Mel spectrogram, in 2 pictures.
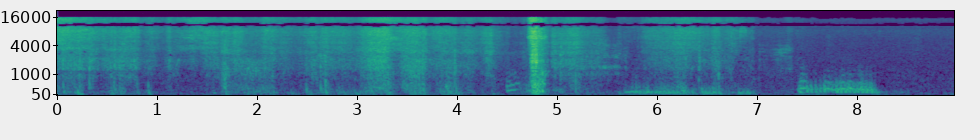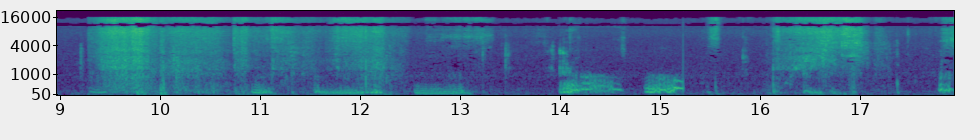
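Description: Fabric rustles as a bag is handled.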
